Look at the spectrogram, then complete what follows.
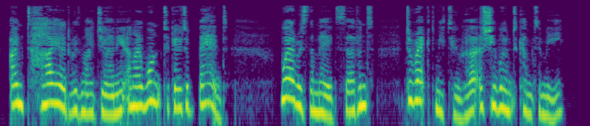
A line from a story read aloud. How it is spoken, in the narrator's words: I exclaimed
